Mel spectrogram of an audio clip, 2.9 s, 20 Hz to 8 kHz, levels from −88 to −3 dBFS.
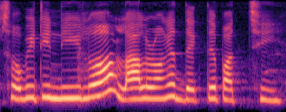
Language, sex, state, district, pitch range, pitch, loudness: Bengali, female, West Bengal, Alipurduar, 255-290 Hz, 275 Hz, -15 LUFS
